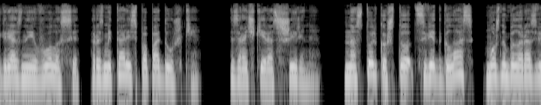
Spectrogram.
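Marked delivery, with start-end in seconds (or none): none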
